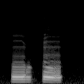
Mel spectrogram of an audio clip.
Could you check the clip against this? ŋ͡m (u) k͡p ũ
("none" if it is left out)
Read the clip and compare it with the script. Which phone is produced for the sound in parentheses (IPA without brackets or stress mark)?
u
